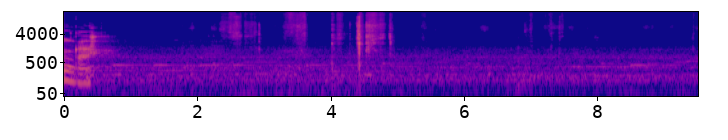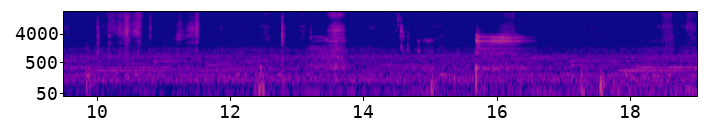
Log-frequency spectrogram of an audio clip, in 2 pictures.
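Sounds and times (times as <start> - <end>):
paper rustling: 2.2 - 5.0, 9.8 - 11.6.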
